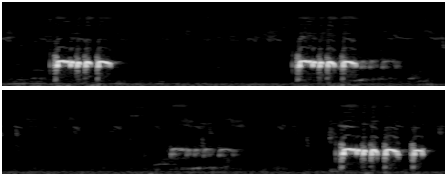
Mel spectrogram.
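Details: On a house terrace, a local zebra dove kept as a lure sings loud rippling coo phrases of four or five fast notes, returning roughly every two and a half seconds, one phrase noticeably quieter.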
